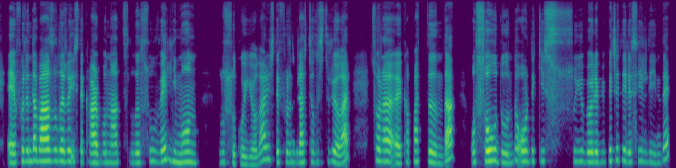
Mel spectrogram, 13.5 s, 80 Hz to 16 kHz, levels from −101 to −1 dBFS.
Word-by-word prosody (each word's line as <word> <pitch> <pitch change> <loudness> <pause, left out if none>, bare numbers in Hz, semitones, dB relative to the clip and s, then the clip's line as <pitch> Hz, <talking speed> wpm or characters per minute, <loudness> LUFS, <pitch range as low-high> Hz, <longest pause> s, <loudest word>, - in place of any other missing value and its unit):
Eee, 200 0 +3
fırında 230 +3 0
bazıları, 235 -1 +7
işte, 220 -1 -5
karbonatlı 205 0 -1
su 220 +1 -13
ve 240 +4 +3
limonlu 215 -3 -2 0.5
su 190 -3 -8
koyuyorlar. 170 +7 -4
İşte 265 -5 -3
fırını 210 -1 -10
biraz 205 0 -1
çalıştırıyorlar. 215 -2 -2 0.4
Sonra, 230 -3 +3
eee, 190 -2 +2
kapattığında 220 - 0 0.3
o 215 - -3
soğuduğunda 225 -1 +3
oradaki 225 0 -3
suyu 230 - -10
böyle 210 0 +1
bir 215 - -17
peçeteyle 235 -1 -5
sildiğinde 215 +3 -8
215 Hz, 110 wpm, -26 LUFS, 205-230 Hz, 0.5 s, bazıları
